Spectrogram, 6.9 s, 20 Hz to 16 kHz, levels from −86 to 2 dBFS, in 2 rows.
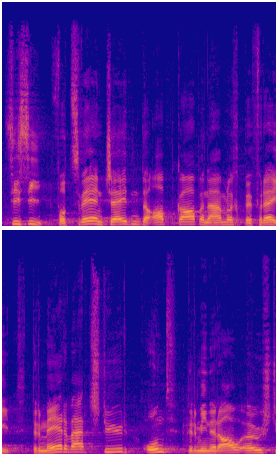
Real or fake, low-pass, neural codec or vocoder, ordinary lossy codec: real; 14.4 kHz; none; none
